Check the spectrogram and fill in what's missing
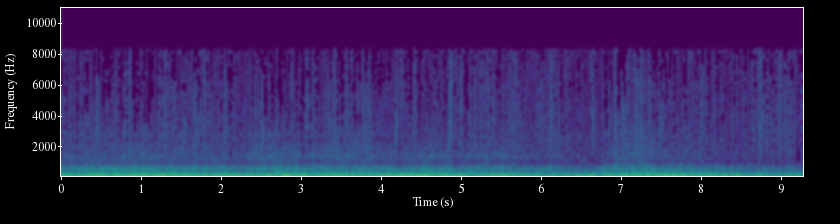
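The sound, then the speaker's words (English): An avalanche, started by shouting, coming down a snowfield: a loud, unbroken roaring rumble, heavy in the low end, with a rough hissing crackle on top that holds steady the whole time, no voices. “An avalanche.”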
